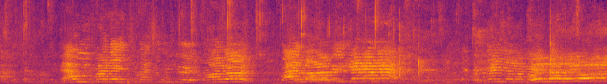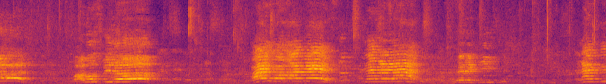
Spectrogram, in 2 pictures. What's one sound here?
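A man talks loudly and with animation close by.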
